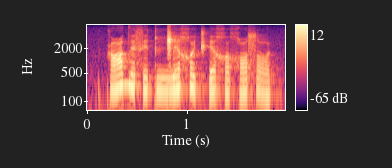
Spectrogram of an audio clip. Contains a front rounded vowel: yes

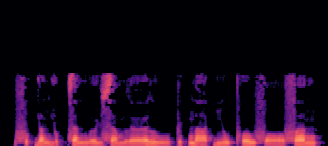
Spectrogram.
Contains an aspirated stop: yes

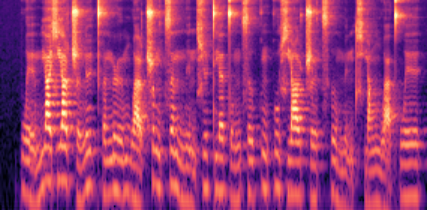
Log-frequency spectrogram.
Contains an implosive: no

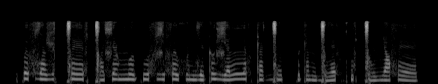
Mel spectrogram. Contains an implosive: no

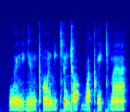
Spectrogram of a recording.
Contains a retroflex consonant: no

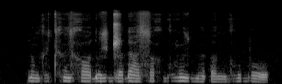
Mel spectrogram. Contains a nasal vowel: yes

